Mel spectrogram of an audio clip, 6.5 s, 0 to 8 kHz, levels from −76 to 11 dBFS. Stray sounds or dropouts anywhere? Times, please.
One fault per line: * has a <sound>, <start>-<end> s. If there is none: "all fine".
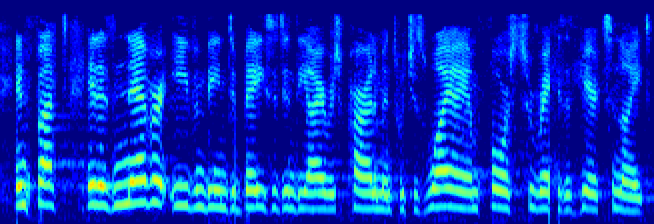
* has a dropout, 5.5-5.6 s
